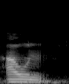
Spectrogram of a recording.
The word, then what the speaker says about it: owl: अक्सर हमेशा इसे ओल प्रोनाउंस करते हैं, ये गलत है। छोटे में हम लोग भी ऐसे ओल करके प्रोनाउंस किया करते थे, लेकिन ये गलत है। इसे प्रोनाउंस किया जाता है आउल।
